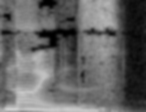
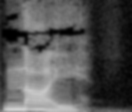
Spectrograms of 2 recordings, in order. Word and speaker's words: nine: It's not nigh. Nigh doesn't exist in English. It's nine. So that second N needs to be pronounced very clearly. Because if you don't pronounce it clearly, it sounds like nigh.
